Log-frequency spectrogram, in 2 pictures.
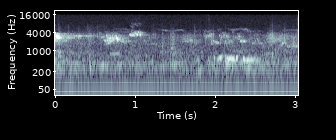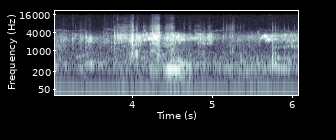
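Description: Small birds chirping faintly: short, high chirps in scattered bursts, busiest about four seconds in, where a few scratchy clicks mix in.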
